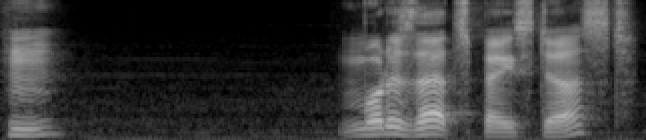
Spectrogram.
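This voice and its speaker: A man playing a cocky, teasing male alien scout warrior in an ASMR roleplay, talking straight to the listener with a drawl. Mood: smug, teasing. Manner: teasing, slow and drawling, with low chuckles.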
